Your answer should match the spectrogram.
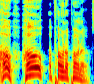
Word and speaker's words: Ho'oponopono: And by the way, a guy who listens says, you're not saying it right. It's supposed to be Ho'oponopono. You got to stress that Ho'oponopono.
